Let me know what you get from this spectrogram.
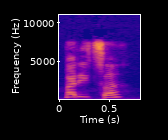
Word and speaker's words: Maritza: Did I say that right, Maritza? Mm, it's close. – close. Yeah, it's like really good. I mean, I think that's we don't really give enough credit to the people they hit close, you know? – Yeah, it's okay. – Well, how would you We're say it? There. How would you say it? – Maritza?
